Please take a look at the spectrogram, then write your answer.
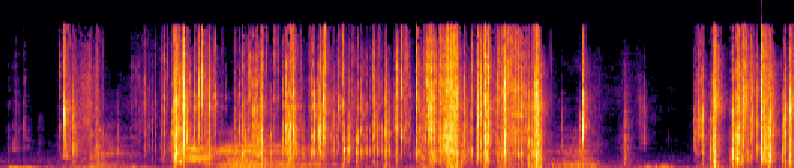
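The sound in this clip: A Lorcana trading card booster pack being torn open, with many sharp crinkles and crunches of the foil wrapper in irregular bursts, separated by a couple of brief pauses.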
